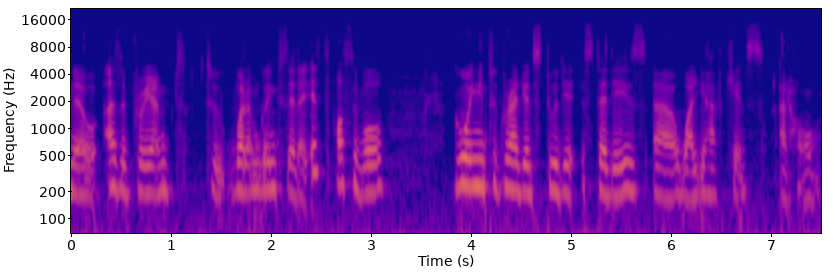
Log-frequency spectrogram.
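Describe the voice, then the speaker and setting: This woman speaks with a strong French accent and fairly even intonation. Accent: thick French. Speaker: graduate student. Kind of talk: webinar panel talk.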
